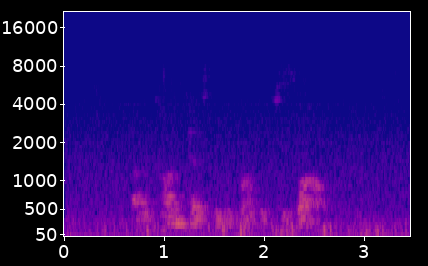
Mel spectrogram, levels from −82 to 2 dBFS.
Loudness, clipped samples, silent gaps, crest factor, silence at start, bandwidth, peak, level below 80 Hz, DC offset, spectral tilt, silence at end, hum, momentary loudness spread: -48 LUFS; under 0.1%; none; 16 dB; 0 s; 19 kHz; -30 dBFS; -60 dBFS; 0.1%; -6.5 dB/octave; 0 s; none; 11 LU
